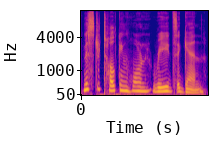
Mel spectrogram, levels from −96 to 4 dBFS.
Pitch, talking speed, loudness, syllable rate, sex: 165 Hz, 95 wpm, -19 LUFS, 2.9 syllables/s, female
